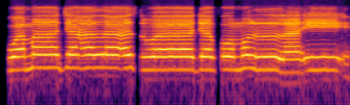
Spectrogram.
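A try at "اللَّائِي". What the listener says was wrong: Lanya panjang, lanya panjang ah.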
